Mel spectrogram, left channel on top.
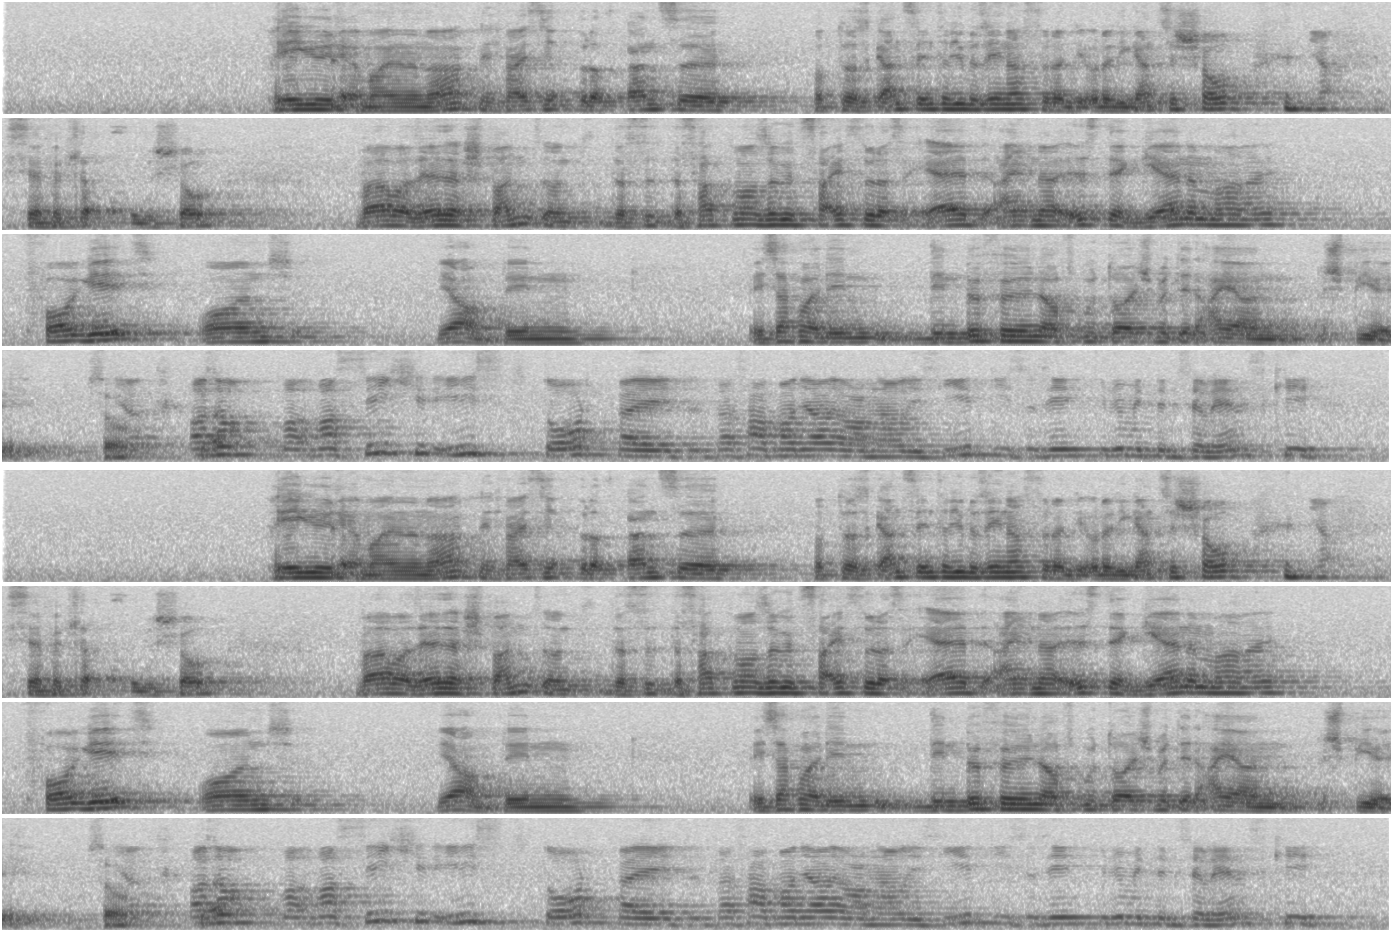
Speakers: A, on the right (about 20°); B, on the left (about 70°).
A: Regel
B: Ja,
A: der Meinung nach. Ich weiß nicht, ob du das ganze, ob du das ganze Interview gesehen hast oder die, oder die ganze Show. <laughs>
B: ja.
A: Ist ja mittlerweile so eine Show. War aber sehr, sehr spannend und das, ist- das hat immer so gezeigt, so dass er einer ist, der gerne mal vorgeht und ja, den, ich sag mal, den, den Büffeln auf gut Deutsch mit den Eiern spielt. So.
B: ja.
A: ne?
B: Also wa was sicher ist dort bei, das hat man ja analysiert, dieses Interview mit dem Zelensky,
